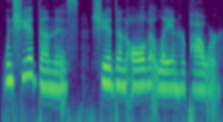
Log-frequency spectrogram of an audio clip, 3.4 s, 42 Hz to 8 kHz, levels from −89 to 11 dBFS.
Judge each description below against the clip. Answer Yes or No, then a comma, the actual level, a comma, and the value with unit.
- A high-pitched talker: Yes, high, 205 Hz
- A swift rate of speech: Yes, fast, 250 wpm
